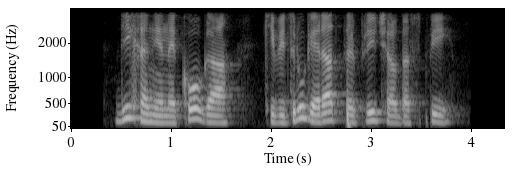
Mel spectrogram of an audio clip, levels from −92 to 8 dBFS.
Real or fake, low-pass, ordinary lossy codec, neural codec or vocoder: real; 3.6 kHz; none; none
